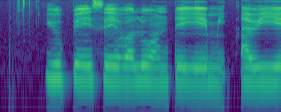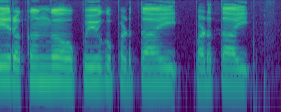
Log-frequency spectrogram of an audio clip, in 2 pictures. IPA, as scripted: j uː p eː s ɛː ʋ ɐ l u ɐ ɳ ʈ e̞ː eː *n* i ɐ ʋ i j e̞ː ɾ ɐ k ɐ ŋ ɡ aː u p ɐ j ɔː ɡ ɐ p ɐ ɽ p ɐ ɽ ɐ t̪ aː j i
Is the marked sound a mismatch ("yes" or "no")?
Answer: yes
